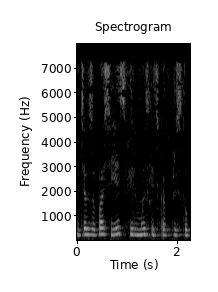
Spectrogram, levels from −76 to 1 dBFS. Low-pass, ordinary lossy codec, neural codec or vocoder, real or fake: 7.2 kHz; MP3, 32 kbps; none; real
